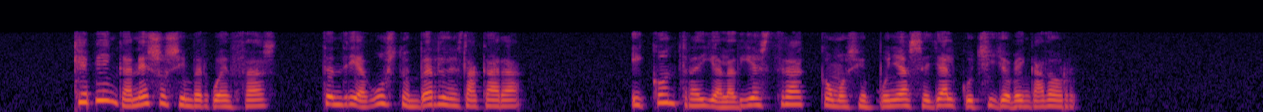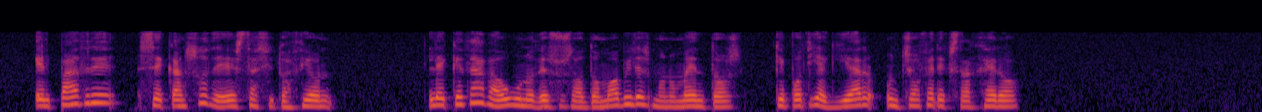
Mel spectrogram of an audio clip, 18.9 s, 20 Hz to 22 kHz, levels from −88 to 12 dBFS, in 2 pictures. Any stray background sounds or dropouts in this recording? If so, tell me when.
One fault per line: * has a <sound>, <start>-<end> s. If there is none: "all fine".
all fine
